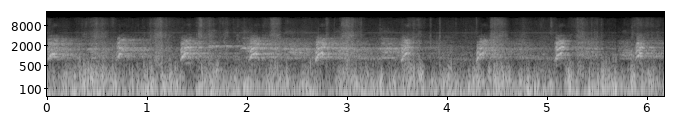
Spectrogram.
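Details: Hunting dog barking while working a wild boar: short rising harmonic barks about every three-quarters of a second over a constant heavy low rumble.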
